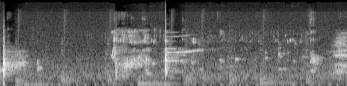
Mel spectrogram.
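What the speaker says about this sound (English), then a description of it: "I'm going to go ahead and pour the water into the vinegar" Water poured into vinegar for a pickled okra brine, giving a few short splashy bursts and drips at close range, with no talking.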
